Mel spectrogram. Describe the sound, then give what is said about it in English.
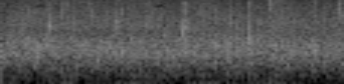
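Steady audience applause, a dense wash of many hands clapping at once, loud and even for the whole stretch, with no voices audible. “And listen to the applause.”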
